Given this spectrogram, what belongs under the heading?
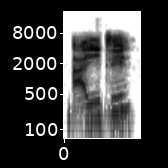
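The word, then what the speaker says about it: Ayiti: Can we say IET? IET. IET. IET. 3 syllables.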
